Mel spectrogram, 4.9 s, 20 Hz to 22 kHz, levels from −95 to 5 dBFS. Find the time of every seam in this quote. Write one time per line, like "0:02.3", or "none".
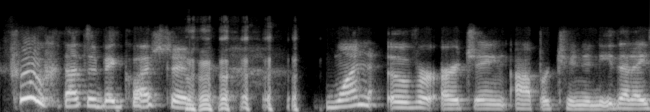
0:02.4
